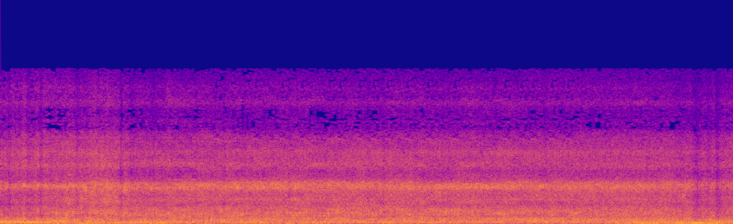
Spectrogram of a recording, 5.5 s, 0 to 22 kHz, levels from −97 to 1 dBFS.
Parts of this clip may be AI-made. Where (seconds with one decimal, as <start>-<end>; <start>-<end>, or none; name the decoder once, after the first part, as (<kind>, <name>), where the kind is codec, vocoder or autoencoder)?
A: 0.0-4.3 (codec, SNAC)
